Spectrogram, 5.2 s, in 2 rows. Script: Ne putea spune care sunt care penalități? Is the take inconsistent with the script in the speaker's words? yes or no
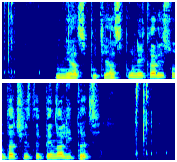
yes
